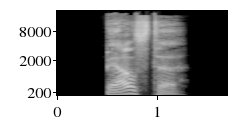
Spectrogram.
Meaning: inflection of bersten: 1. first-person singular present 2. first/third-person singular subjunctive I
- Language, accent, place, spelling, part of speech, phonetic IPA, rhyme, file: German, Germany, Berlin, berste, verb, [ˈbɛʁstə], -ɛʁstə, De-berste.ogg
